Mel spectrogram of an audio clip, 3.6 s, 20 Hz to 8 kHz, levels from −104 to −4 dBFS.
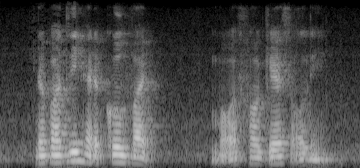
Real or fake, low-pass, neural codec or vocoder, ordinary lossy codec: real; 7.2 kHz; none; Opus, 24 kbps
